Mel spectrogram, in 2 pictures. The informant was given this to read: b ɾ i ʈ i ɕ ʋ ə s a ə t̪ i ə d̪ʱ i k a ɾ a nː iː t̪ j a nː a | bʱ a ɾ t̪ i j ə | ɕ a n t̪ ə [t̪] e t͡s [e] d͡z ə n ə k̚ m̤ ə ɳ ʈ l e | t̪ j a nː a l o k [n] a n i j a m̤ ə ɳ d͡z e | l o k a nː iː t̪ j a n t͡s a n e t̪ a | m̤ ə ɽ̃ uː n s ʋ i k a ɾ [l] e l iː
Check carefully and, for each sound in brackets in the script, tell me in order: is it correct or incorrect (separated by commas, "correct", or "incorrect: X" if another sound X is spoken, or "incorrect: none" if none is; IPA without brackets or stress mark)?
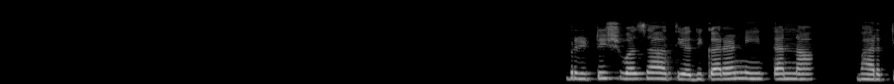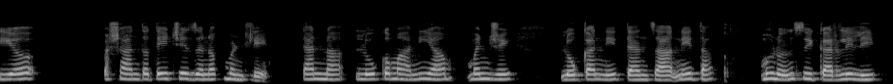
correct, correct, incorrect: m, correct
